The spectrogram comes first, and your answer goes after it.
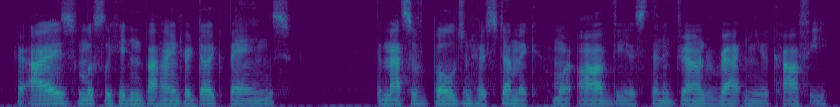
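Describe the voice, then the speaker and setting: Male narrator, first-person story, measured reading, mid-range voice. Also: medium pitch, a bit bright.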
